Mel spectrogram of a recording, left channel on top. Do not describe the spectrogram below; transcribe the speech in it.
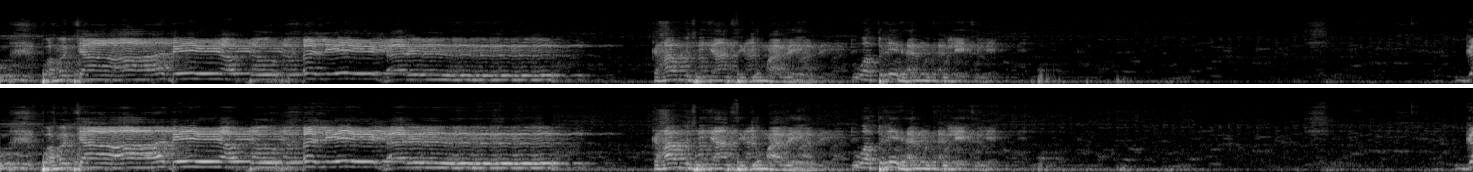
पहुंचा दे अपने घर। कहा मुझे जान से क्यों मार रहे हो, तू अपने घर मुझको ले चले।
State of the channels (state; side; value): quieter; left; 5.7 dB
